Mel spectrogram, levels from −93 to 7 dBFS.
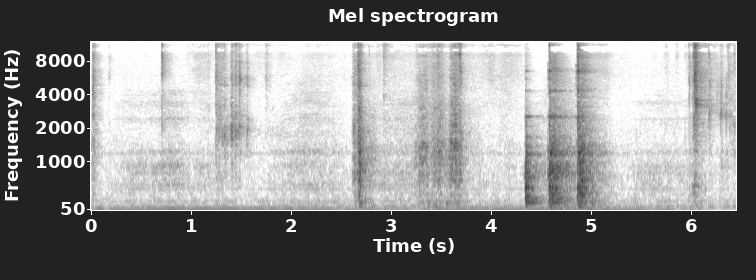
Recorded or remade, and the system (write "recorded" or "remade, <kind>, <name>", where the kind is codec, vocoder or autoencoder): recorded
